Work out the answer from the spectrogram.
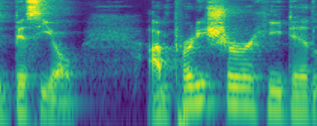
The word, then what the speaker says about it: Bissot: I think you say it as Bisio.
